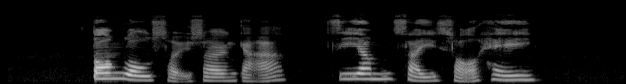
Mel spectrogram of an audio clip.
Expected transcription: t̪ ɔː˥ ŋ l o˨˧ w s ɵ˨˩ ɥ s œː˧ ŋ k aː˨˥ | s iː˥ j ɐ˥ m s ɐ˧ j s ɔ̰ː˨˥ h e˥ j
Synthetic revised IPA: t̪ ɔː˥ ŋ l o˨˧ w s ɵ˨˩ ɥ s œː˧ ŋ k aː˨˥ | t͡s iː˥ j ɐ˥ m s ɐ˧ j s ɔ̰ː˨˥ h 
